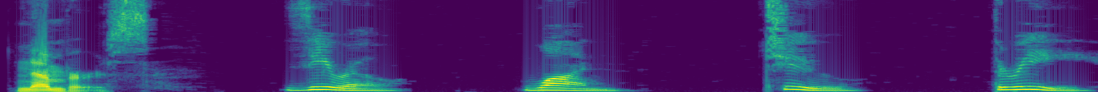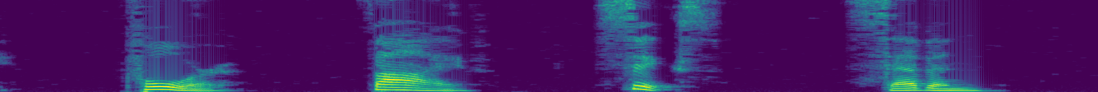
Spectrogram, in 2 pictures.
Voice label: English Numbers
